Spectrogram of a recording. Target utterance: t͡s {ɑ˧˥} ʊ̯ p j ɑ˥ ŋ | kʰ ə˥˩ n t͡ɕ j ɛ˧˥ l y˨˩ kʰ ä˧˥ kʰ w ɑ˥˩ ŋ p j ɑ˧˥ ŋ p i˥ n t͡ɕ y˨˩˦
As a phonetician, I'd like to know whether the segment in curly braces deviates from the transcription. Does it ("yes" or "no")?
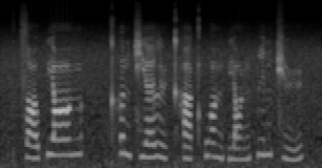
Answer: no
